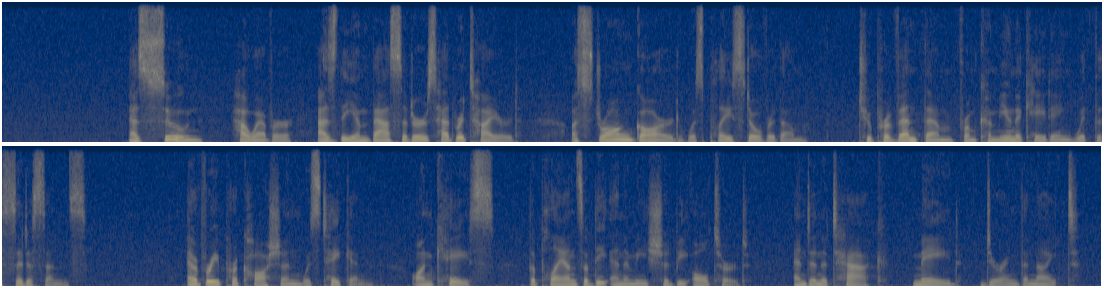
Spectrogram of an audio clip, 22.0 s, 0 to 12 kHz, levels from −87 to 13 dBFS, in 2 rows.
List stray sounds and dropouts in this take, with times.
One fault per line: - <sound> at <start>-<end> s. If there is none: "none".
none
